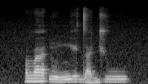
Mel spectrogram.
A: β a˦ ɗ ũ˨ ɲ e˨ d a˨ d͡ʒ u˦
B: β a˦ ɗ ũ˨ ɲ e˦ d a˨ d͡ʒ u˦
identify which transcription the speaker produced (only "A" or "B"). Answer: B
